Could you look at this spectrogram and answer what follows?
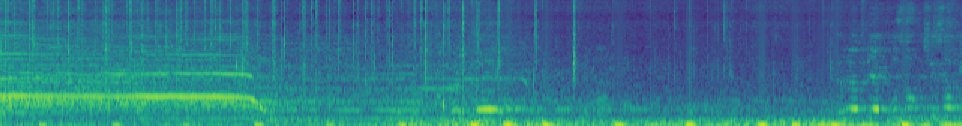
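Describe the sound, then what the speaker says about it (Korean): A large outdoor crowd at a political rally bursts into loud cheering and applause, with a steady roar that settles into sustained clapping and scattered shouts; a speaker's amplified voice is heard over it at the start. "여러분 뜨거운 격려의 박수 보내주시기"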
